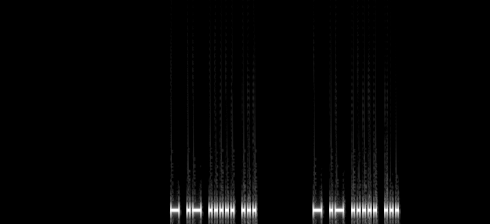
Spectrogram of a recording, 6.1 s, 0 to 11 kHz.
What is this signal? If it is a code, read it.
Morse code, heard as a keyed tone, about 36 wpm, 700 Hz. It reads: TA5S TA5S
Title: DXCC-100 Call Signs - 4 Characters - Repeated 2x - 35wpm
